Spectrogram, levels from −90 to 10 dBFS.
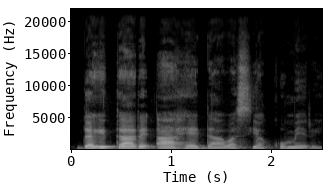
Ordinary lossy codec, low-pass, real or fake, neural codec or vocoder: none; none; fake; vocoder, 44.1 kHz, 128 mel bands every 512 samples, BigVGAN v2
